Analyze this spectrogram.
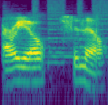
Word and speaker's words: Arielle Chanelle: on our show, and her name is Arielle Chanelle, right? That's right? I'm saying it right? Yes, you are. That's correct.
